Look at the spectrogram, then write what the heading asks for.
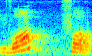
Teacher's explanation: दंतोष्ठ, दांत और ओठ दोनों से, व और फ।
